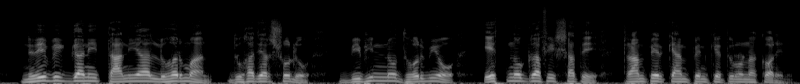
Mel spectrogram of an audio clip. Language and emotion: Bengali, neutral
